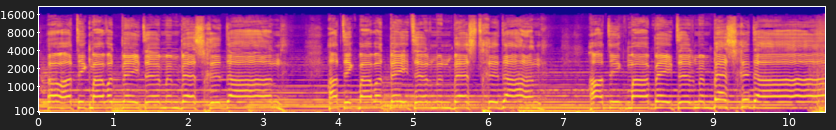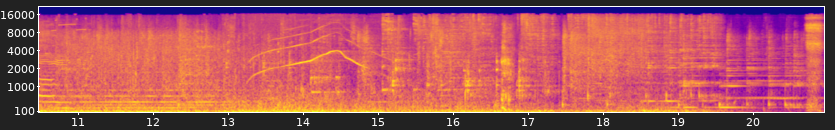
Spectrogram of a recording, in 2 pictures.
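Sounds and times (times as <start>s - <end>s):
speech: 0.1s - 10.5s
explosion sound effect rumble: 10.3s - 20.1s
clattering metallic debris: 10.3s - 20.9s
whistling swoop: 13.3s - 14.9s.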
